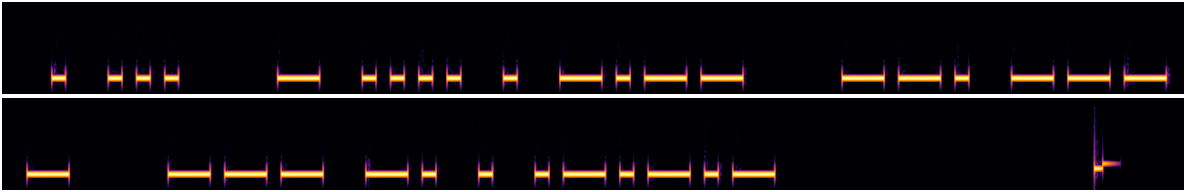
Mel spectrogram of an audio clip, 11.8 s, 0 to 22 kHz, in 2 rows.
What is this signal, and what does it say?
Morse code, heard as a keyed tone, about 17 wpm, 700 Hz. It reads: ES THEY GOT ONE.
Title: Sentences from Top 300 Words and Abbreviations 17wpm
